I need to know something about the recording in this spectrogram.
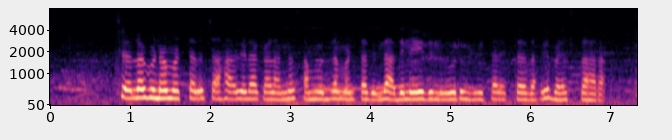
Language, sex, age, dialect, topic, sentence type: Kannada, female, 18-24, Dharwad Kannada, agriculture, statement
